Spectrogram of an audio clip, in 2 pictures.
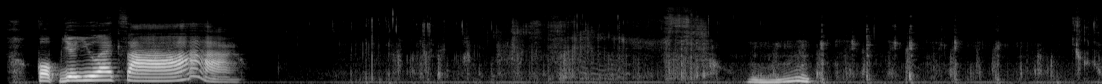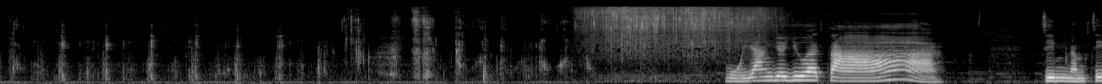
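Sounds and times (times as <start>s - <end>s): crunchy chewing of food: 2.8s - 7.4s, 8.1s - 18.3s
person humming mmm: 5.5s - 8.3s.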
